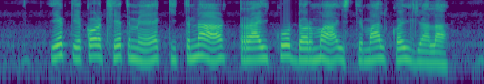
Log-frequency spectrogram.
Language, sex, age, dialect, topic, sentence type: Bhojpuri, male, 18-24, Northern, agriculture, question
